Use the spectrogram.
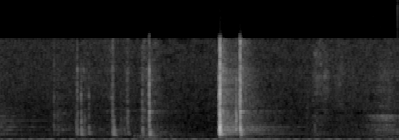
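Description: Keys clatter on a computer keyboard in a quiet room, a few soft taps and one sharper pair of clicks over about two seconds.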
